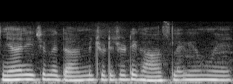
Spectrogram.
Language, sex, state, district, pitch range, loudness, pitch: Hindi, female, Uttar Pradesh, Hamirpur, 205-215 Hz, -12 LUFS, 210 Hz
